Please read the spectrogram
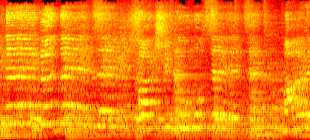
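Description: A woman singing a Romanian gospel hymn into a handheld microphone, with held and gliding notes.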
